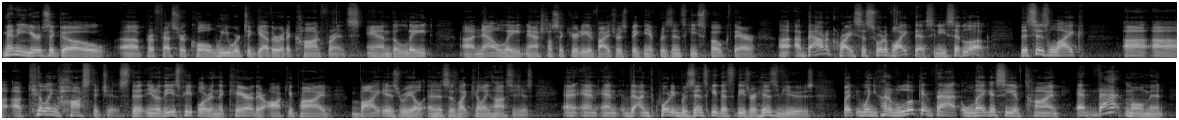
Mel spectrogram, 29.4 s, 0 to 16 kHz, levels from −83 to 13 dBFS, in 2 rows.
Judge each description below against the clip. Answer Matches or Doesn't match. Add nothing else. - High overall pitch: Doesn't match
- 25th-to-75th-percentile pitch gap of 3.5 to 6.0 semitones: Matches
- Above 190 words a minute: Doesn't match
